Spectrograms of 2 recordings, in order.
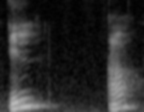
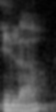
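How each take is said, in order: First: The two words are said slowly and separately. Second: The two words run together like one word. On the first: "si on parle lentement, on va dire il a, on va séparer les mots" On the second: "si on parle normalement, on va dire il a, il a, comme s'il y avait un seul mot"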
